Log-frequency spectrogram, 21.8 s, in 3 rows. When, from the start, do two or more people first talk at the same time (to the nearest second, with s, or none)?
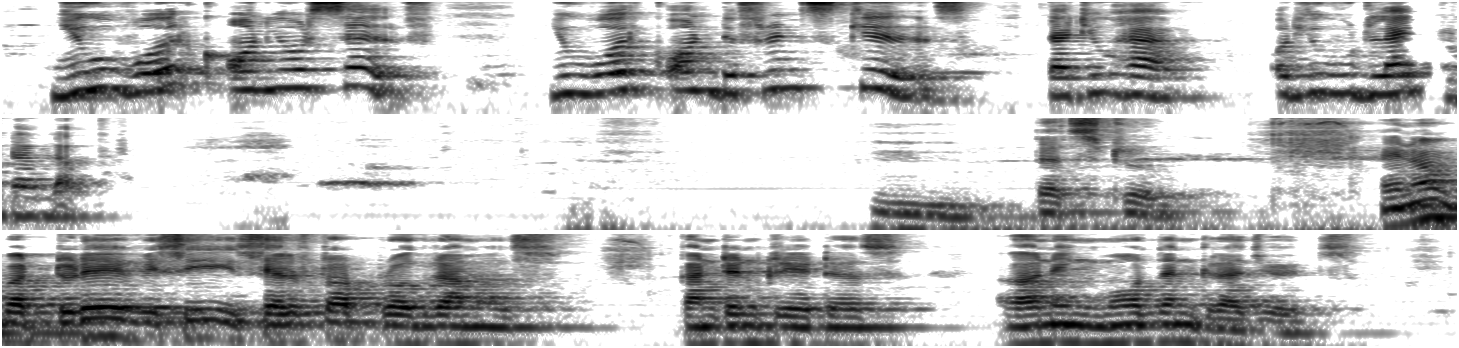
none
